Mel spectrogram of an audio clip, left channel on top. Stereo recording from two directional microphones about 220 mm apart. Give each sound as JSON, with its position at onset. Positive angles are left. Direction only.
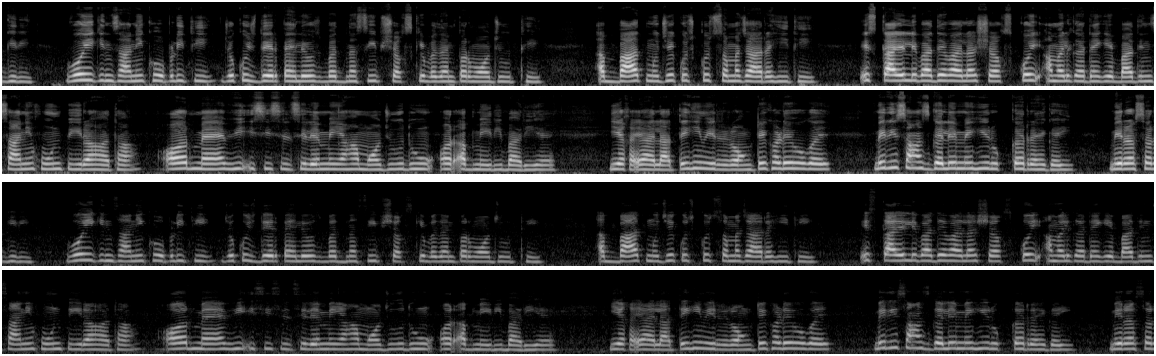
{"t": 0.0, "sound": "a woman's voice", "side_deg": 45}
{"t": 0.6, "sound": "a woman's voice", "side_deg": 25}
